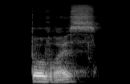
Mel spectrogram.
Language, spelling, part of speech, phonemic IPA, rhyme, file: French, pauvresse, noun, /po.vʁɛs/, -ɛs, LL-Q150 (fra)-pauvresse.wav
- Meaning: female equivalent of pauvre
